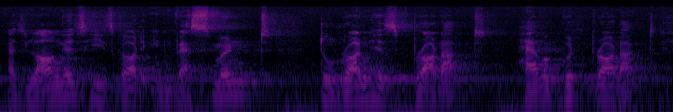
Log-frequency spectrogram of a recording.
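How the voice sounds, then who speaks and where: Man, confident salesy panel speaker, roomy hall echo, loud background noise. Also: mid-range voice, a little slow. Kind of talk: conference panel discussion. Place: large event hall.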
